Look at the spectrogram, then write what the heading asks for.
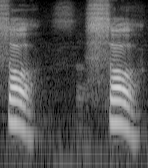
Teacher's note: इस स में सीटी आता है।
